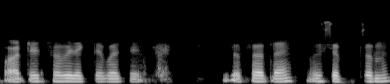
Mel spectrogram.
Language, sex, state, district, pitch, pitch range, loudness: Bengali, male, West Bengal, Purulia, 140 Hz, 135-140 Hz, -20 LUFS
